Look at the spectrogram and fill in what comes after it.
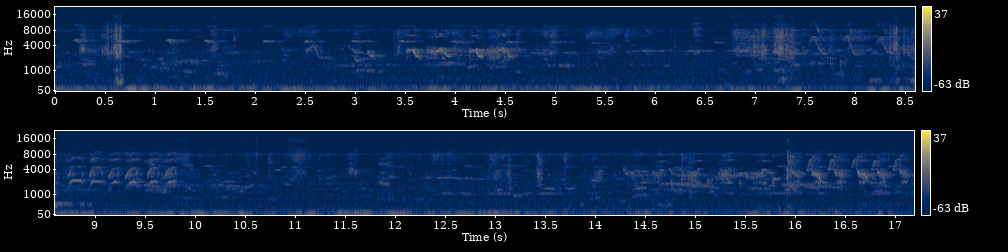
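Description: Small birds chirping and calling. A short high note repeats about twice a second for the first five seconds, then comes quicker trilled chirping, with another fast run of chirps near the end.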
